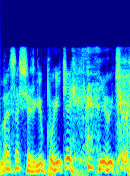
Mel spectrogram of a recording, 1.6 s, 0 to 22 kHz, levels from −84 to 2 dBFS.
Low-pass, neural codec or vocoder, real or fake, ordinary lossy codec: 7.2 kHz; none; real; MP3, 96 kbps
